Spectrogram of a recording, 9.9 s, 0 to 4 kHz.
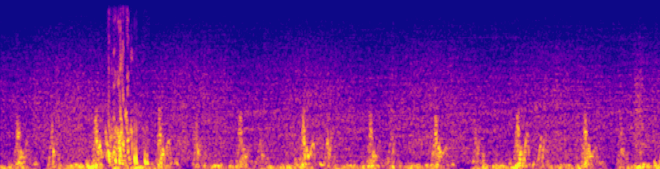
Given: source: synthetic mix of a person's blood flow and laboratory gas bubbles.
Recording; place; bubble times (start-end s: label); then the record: Doppler ultrasound of blood flow; precordium
1.55-2.09 s: bubbles
2.12-2.27 s: bubbles
From the record:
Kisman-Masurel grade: 213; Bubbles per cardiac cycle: several, 3 to 8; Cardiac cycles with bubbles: 1 to 10%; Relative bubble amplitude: loud (0.450 to 0.775); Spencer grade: 1 (occasional bubble signal discernible with the cardiac motion signal, with majority of cardiac periods free of bubbles); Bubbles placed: only in the low amplitude regions of the cardiac cycle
